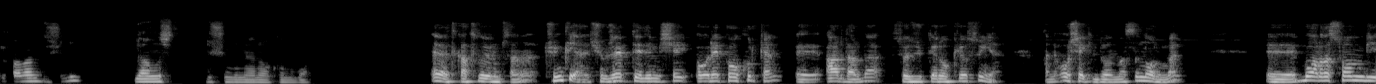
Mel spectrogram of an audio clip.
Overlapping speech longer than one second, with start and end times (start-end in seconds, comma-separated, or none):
none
